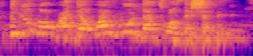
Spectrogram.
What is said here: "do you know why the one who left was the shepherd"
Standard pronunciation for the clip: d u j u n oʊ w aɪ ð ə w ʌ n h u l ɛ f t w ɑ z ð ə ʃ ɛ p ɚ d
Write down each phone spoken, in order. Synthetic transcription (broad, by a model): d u j u n oʊ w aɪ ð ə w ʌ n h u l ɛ t w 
